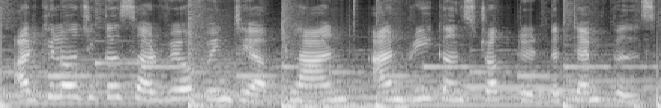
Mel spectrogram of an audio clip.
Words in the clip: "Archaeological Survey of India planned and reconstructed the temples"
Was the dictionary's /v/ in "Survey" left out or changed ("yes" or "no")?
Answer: no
